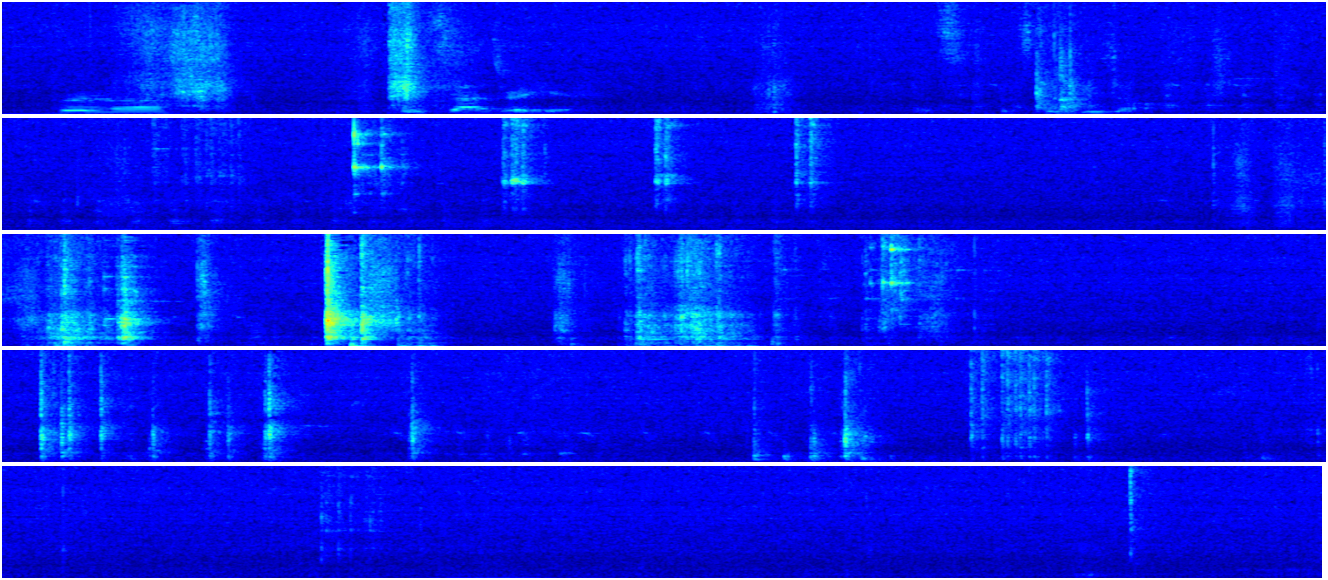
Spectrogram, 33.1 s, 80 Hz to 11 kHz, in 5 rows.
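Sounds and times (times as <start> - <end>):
metallic clatter of bolts: 7.6 - 10.8, 24.7 - 25.4, 28.0 - 28.4.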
